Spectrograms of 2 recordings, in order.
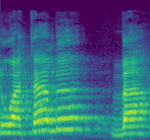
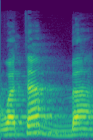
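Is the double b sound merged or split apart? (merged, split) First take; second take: split; merged. First: The first b bounces before a second b. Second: The two b sounds merge into one held b. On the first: "هكذا نطقناها مفككة ما فيها إدغام" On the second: "مشددة مفتوحة"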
